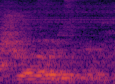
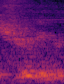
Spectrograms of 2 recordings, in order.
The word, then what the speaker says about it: Schrödinger: It's not Schrödinger. It's Schrödinger. You got to say it like a German.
